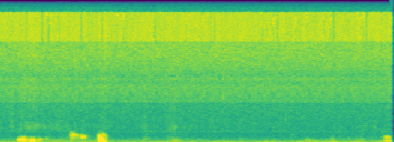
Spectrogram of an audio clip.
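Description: Low gurgling rumbles and a few louder squelching bursts over a steady hum; loud stomach rumbling, a normal digestive sound.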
